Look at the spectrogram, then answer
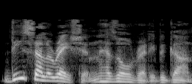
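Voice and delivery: ordinary delivery, nothing marked

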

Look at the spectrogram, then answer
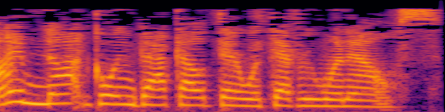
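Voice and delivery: loud shouting. Recounting a fight with a doctor over stomach pain, the speaker is retelling a yell. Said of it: "When I yelled".

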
